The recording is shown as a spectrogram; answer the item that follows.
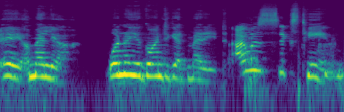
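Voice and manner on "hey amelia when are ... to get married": put-on heavy Italian accent, older man's voice. Retelling her grandpa turning to her at a family dinner, in a thick Italian accent. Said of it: "in his really thick Italian accent".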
